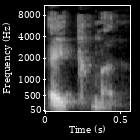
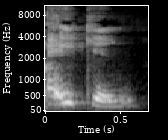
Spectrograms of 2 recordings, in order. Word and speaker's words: Akeman: Aman. Okay. String bean and a spell Aman. Aman. Aman. Not Achen.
